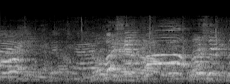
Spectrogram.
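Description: Children's voices chattering, high-pitched and overlapping, with no clear words.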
